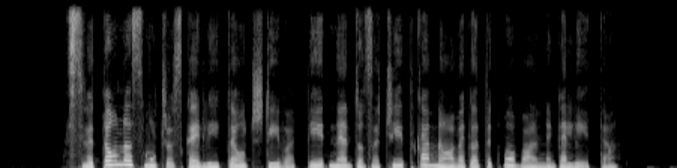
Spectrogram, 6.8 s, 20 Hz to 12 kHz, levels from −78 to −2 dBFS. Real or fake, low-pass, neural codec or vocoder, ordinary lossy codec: fake; none; codec, 24 kHz, 3 kbps, HILCodec; none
